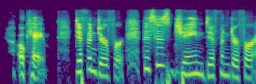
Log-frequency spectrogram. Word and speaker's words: Diffenderfer: to make sure I'm saying it correctly it's diffenderfer okay diffenderfer this is Jane dend derer and I am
